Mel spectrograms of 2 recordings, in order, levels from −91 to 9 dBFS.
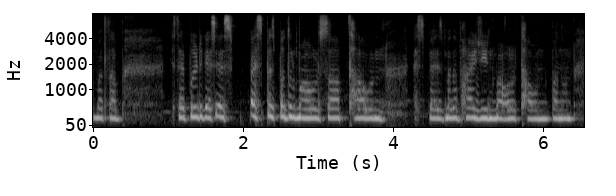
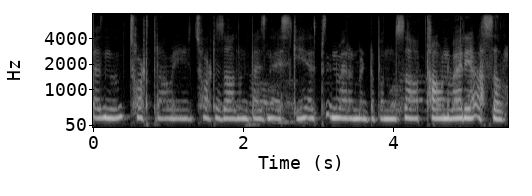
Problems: background sounds at intervals, background conversations at intervals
